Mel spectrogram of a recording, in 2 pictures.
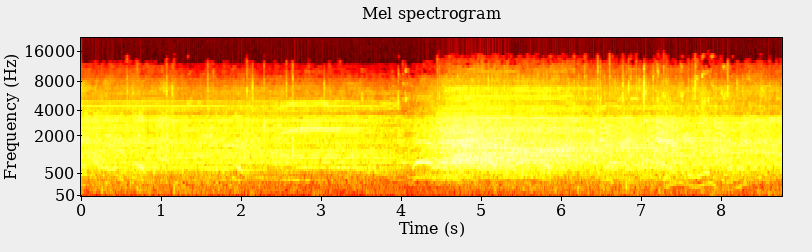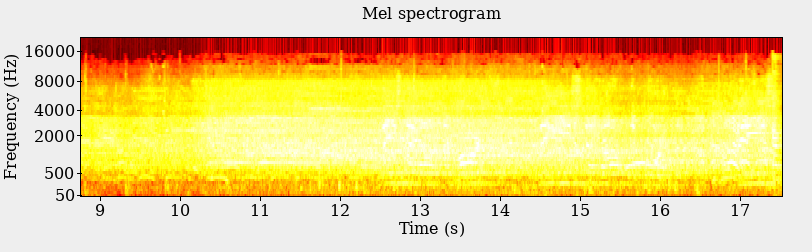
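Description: Basketball arena crowd, steady at first, breaking into loud cheering and screaming about four seconds in and louder still from about ten seconds. The noise is a home crowd and team celebrating a championship win at the final buzzer.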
